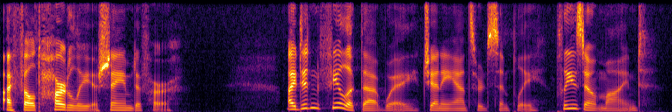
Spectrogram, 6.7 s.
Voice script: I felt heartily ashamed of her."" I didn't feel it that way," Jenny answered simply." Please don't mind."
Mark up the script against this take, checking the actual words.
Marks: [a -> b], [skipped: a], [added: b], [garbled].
I felt heartily ashamed of her."" I didn't feel it that way," Jenny answered simply." Please don't mind."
